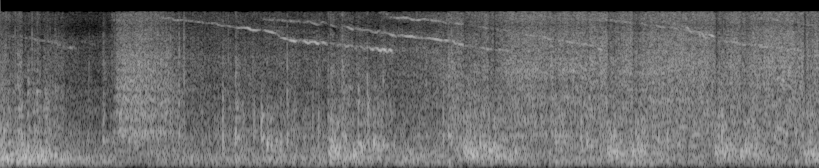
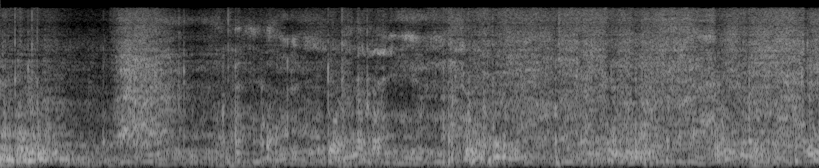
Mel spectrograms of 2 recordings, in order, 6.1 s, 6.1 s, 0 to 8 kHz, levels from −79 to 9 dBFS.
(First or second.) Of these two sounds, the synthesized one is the second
